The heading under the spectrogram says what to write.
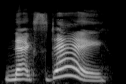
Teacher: we often drop the /t/ at the end of the first word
